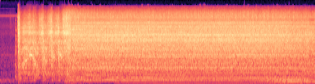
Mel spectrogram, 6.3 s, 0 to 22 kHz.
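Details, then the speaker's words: 2008 Chevy Equinox 3400 engine, cold first start after head gasket replacement with fresh oil and coolant: brief crank, catches immediately, settles into steady even idle, zero hesitation, no smoke; normal cold start before warm-up. "zero hesitation no smoke out the back now I just let her sit here and get hot"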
